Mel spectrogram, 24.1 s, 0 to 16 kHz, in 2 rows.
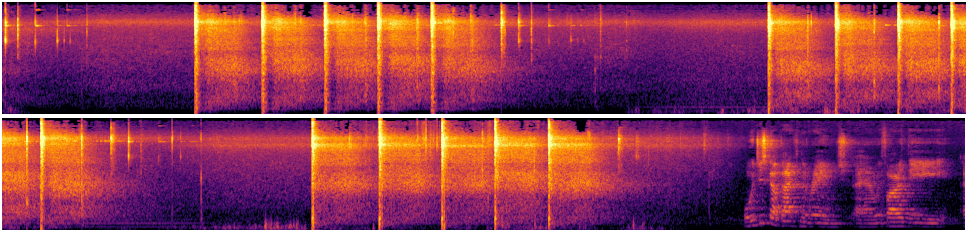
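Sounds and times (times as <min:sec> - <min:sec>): suppressed pistol shots: 0:02.4 - 0:06.6, 0:09.6 - 0:13.8, 0:15.9 - 0:19.9.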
